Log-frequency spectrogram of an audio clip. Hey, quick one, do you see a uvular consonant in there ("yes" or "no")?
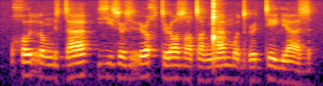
yes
